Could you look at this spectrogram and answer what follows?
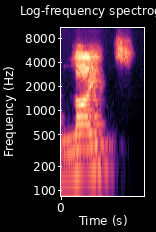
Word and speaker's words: light: GH in English is usually silent. And a night, and a sight, and a light, fight, might.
